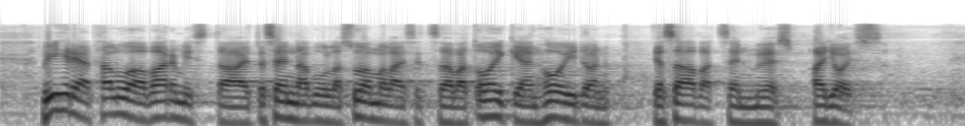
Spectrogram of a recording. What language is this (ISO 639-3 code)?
fin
